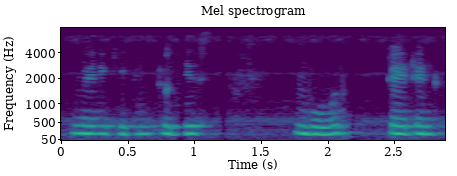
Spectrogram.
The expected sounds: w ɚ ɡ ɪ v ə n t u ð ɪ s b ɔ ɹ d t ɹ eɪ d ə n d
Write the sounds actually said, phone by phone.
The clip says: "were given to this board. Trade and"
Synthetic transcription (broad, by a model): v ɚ ɡ ɪ v ə n t u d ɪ s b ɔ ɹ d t eɪ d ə n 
